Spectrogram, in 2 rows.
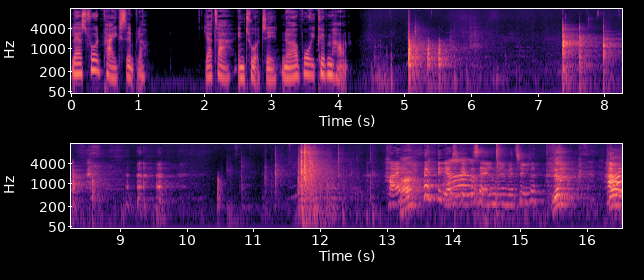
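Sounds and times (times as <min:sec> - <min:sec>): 
speech: 0:00.0 - 0:01.2, 0:02.0 - 0:04.2, 0:13.2 - 0:16.5
sharp hollow knocks on a nursery door in an old ground-floor apartment in Nørrebro: 0:05.0 - 0:05.8, 0:07.4 - 0:08.7
laughter: 0:08.4 - 0:10.2, 0:12.7 - 0:16.5.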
